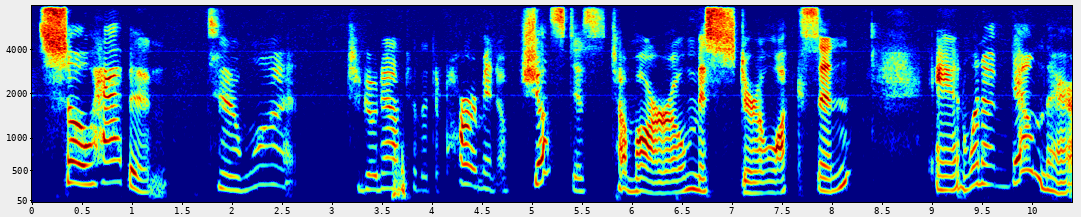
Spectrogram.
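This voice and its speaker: A woman voicing a smug scheming businessman who talks loud and taunting. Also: heavily acted, rough recording. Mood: gloating. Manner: loud, taunting, high-pitched.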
